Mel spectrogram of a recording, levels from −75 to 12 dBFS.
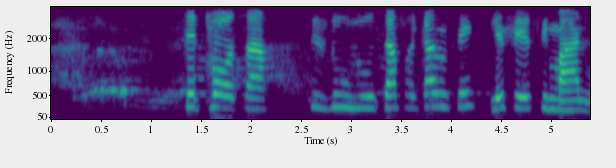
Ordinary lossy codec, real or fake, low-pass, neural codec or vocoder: none; fake; 3.6 kHz; codec, 16 kHz, 4 kbps, X-Codec, HuBERT features, trained on balanced general audio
